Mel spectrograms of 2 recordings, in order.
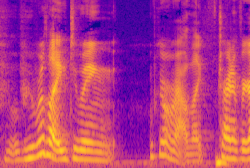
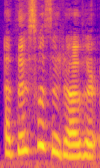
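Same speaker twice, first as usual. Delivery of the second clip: words stretched by a yawn; talking through a yawn; 7 semitones higher, 5 dB louder than usual. Real, not acted. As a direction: yawn while speaking. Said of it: "I'm sorry I'm yawning so much".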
